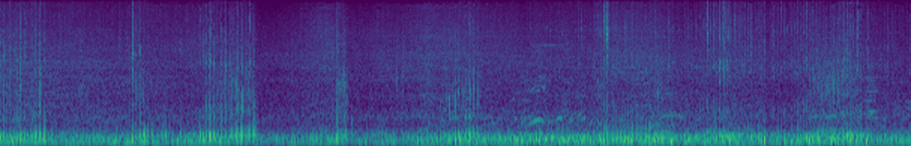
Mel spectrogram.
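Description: A motorcycle engine revs as a bike pulls away.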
